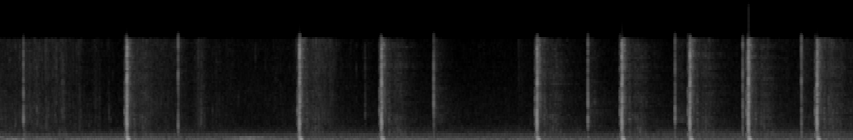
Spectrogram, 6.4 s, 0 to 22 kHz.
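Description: Empire Axe 2.0 paintball marker firing single shots: about eight sharp pops, spaced roughly half a second to a second apart, with a few fainter ticks between them.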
